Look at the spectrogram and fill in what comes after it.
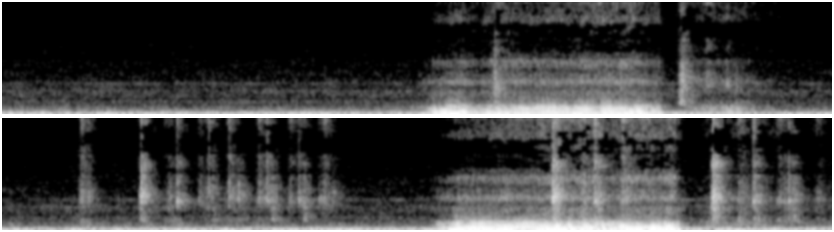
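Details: Fifteen-year-old Boston Terrier Lulu asleep indoors, giving two long, gravelly snores about four seconds apart, each a rough, buzzing rumble lasting about a second, with scattered soft ticking noises in the pause.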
